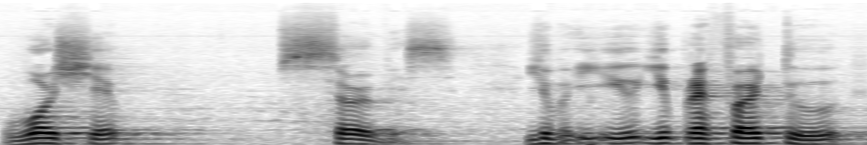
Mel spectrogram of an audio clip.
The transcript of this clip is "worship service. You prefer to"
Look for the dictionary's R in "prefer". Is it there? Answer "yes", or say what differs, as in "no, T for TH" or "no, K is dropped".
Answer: yes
